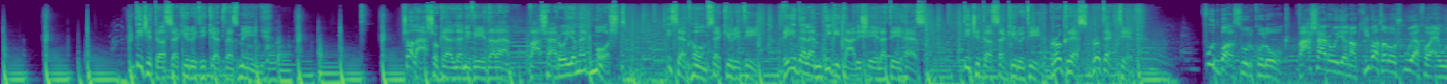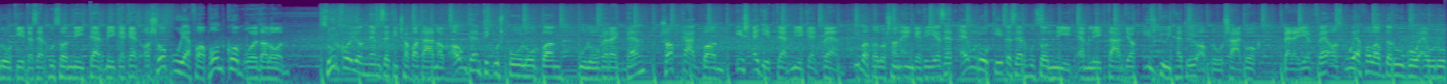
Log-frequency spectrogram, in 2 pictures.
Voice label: hungarian commercial

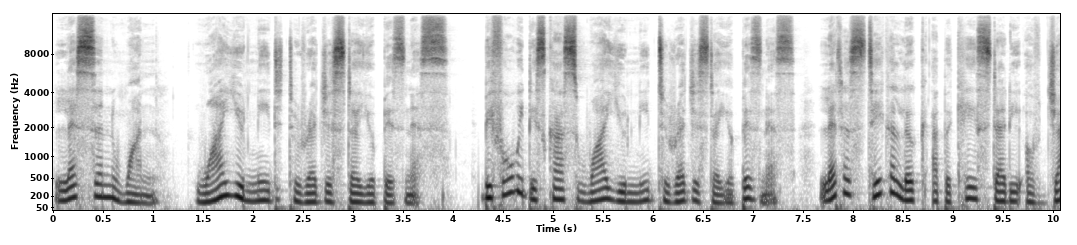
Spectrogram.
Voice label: english african e-learning

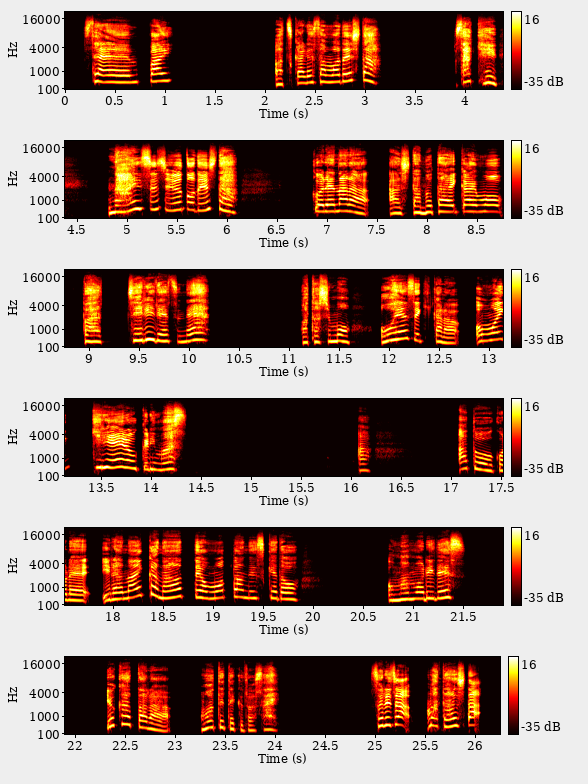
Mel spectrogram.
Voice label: japanese animation

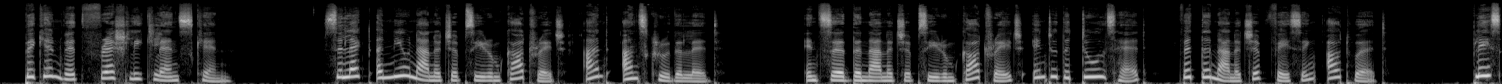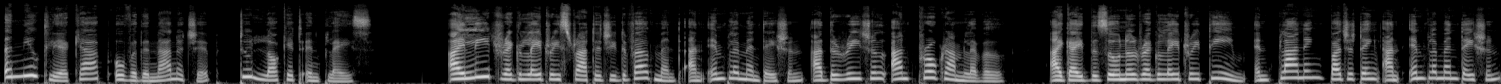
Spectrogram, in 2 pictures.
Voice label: english e-learning

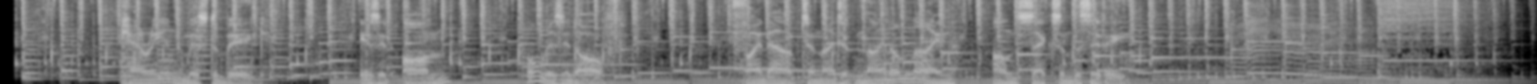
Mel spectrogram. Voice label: english british tv shows

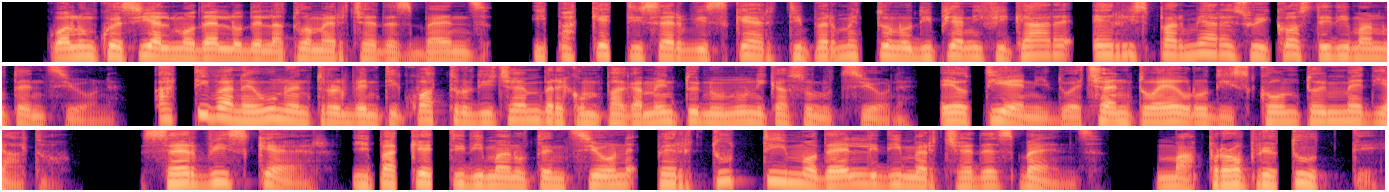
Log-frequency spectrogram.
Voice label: italian commercial; Italien; doubleur professionnel italien

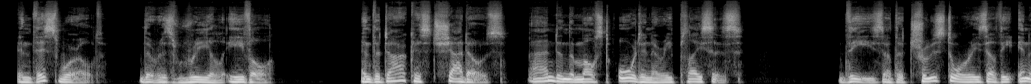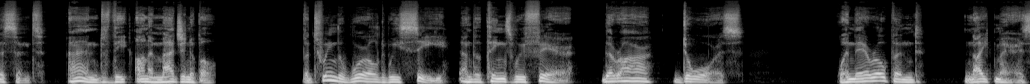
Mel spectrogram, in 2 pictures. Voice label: english irish video games, irish voice actors

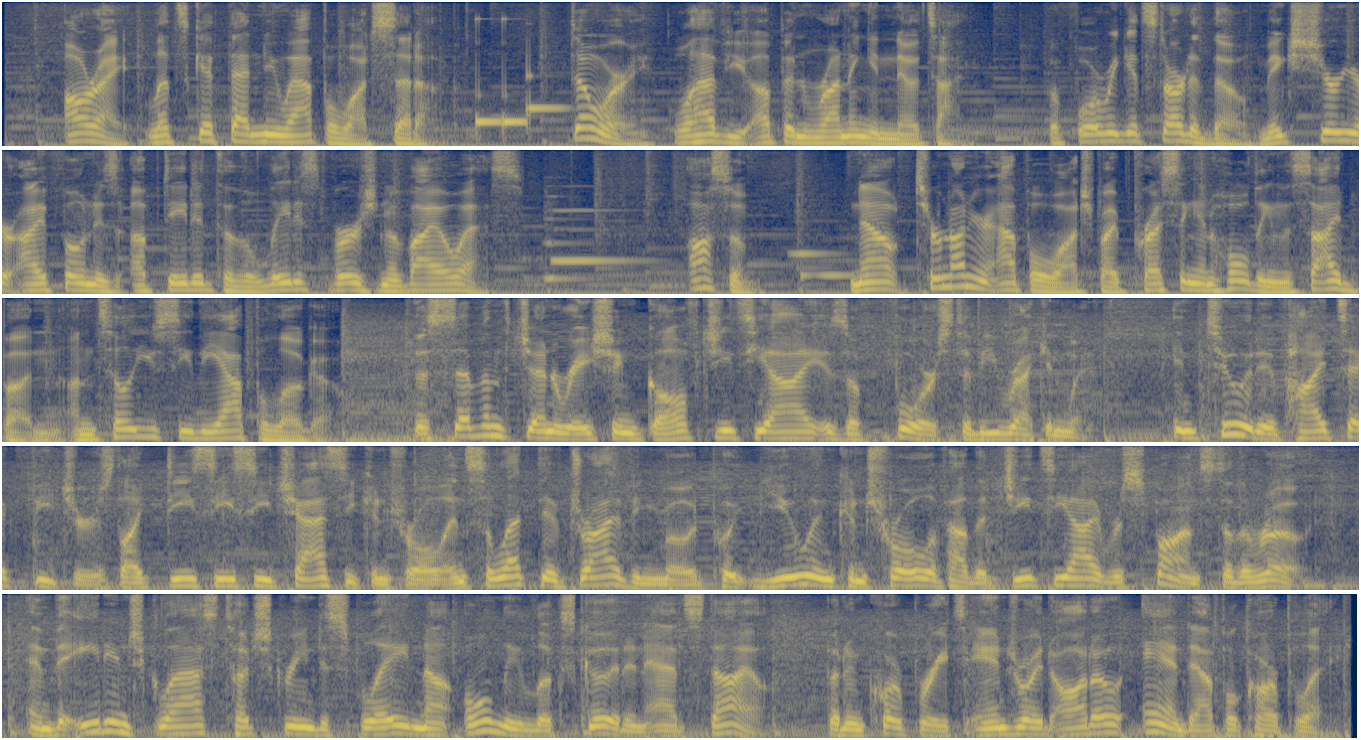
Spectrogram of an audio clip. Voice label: english american corporate videos

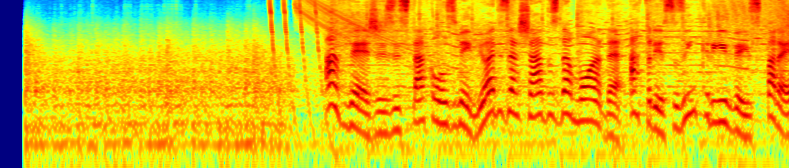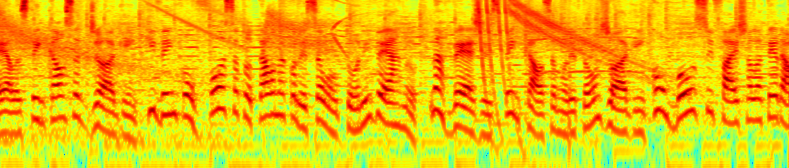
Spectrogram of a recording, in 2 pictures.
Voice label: portuguese corporate

